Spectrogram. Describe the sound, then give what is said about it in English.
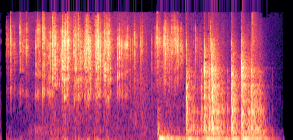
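A handful of seven dice rattles briskly for about a second and a half, then spills out with a dull thud and a burst of clattering, rolling to a stop, rolled for damage in a game. No one speaks. “She will be rolling seven dice of damage.”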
